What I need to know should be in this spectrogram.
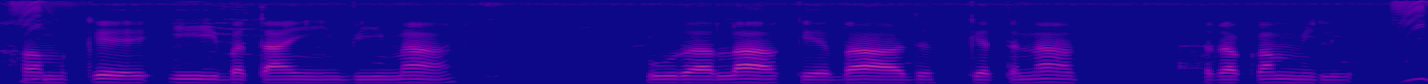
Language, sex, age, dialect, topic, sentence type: Bhojpuri, male, 18-24, Southern / Standard, banking, question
